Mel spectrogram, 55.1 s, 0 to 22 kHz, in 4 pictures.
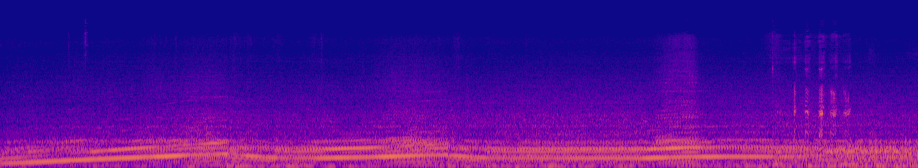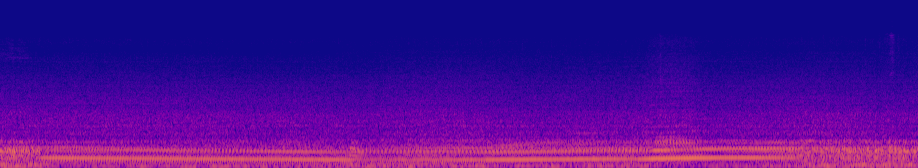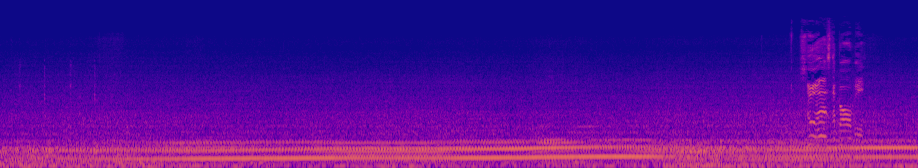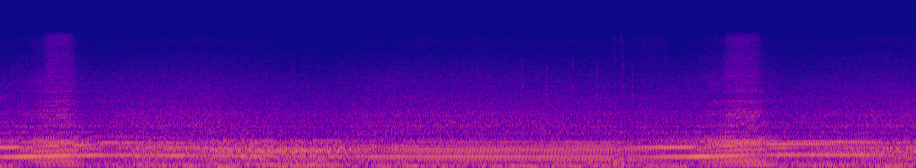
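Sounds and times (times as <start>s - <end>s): car engine while driving: 0.0s - 55.0s.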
